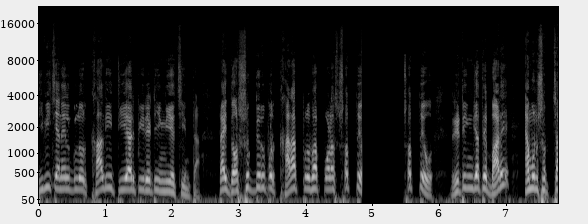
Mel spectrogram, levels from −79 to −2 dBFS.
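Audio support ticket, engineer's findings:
Stream reconnect, 4.84 to 5.79 s. Speech cuts to silence for about 0.6 s, then resumes roughly 0.34 s earlier than the drop point, repeating material already heard. Probable component: network/stream client. Mechanism: connection lost, player reconnected, fresh decoder started mid-stream, server resent a buffered burst from before the break.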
